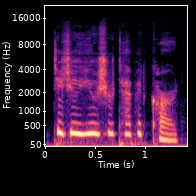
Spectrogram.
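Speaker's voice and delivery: quiet mocking imitation of the agent. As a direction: repeat her question in a soft put-on voice. Mocking bank agent's question.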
